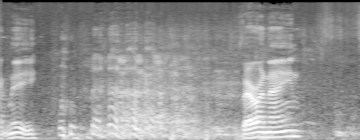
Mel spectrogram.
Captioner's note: audience laughs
